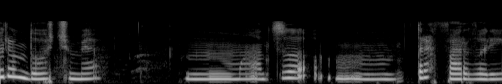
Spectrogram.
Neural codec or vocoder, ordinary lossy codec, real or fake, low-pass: none; none; real; none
